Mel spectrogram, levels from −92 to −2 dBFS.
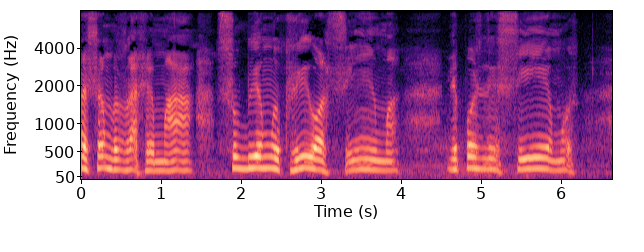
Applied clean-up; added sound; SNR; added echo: none; none; none; none.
